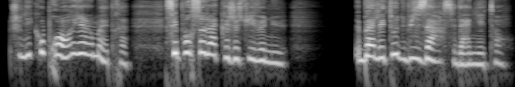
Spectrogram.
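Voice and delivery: high, loud, fast fretting; worried teapot. A narrator's reading. Madame Samovar telling the master Belle is missing, high and fast. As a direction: rush the worry out.

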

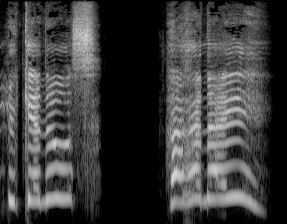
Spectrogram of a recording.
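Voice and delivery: high, loud strained cry; choked-up calling. Acted. Belle calls her two helpers, voice choked. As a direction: call out urgently with a knot in your throat. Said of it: "la voix nouée".

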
